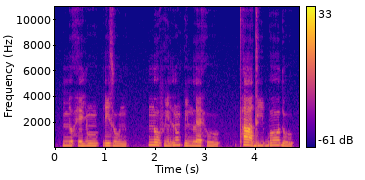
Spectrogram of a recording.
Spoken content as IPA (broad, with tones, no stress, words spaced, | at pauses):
ɲʊ˨he˨jũ˦ | ɾi˨zu˨n | no˦˨fĩ˨rũ˦ pĩ˨mlɛ˨hu˨ | pʰaː˦˨diː˨ boː˦ɗu˨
